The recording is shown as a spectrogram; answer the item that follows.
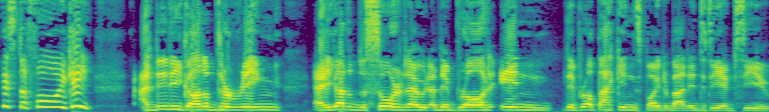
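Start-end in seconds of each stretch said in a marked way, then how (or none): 0.0-0.9 put-on crying, higher and louder. Retelling how Tom Holland rang Kevin Feige: imitating Tom Holland crying. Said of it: "crying, saying".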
